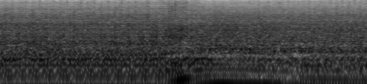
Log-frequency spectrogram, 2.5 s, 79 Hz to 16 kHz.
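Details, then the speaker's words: Project car that sat 10 years, everything swapped out, just after cold start: loud but not obnoxious, firm throaty idle with a light blip settling straight back, even firing; engine running great, normal idle. "What's nice about this car is that although it's loud, it's not like super loud. It's not like obnoxiously loud. It's like in that sweet spot. And it still sounds good, so. Engine's running great."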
